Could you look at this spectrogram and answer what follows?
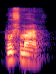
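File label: "bushman", Nigerian Pidgin, male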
